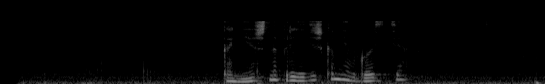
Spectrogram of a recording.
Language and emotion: Russian, positive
